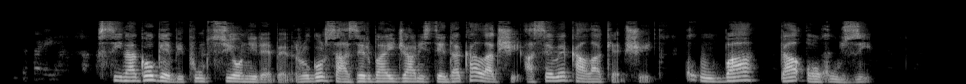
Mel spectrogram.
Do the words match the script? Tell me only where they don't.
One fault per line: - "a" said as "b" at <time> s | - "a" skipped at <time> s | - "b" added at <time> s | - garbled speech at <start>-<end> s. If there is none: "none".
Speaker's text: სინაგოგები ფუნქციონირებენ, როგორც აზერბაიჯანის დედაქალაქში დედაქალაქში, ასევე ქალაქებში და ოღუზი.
- "დედაქალაქში" skipped at 5.2 s
- "ყუბა" added at 6.9 s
